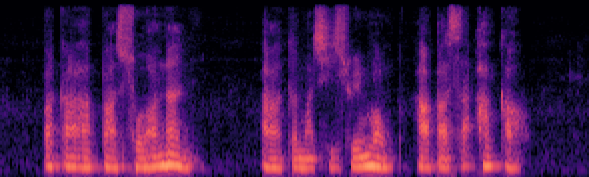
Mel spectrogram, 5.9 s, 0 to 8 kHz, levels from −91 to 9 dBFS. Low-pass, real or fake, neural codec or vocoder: 7.2 kHz; fake; codec, 24 kHz, 1.5 kbps, HILCodec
